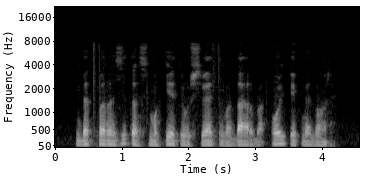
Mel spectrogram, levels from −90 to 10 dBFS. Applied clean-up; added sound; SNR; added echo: neural separator model SepFormer DNS4.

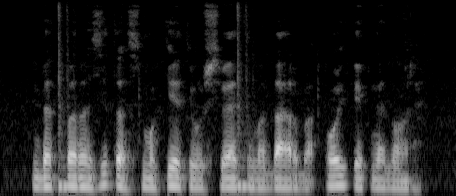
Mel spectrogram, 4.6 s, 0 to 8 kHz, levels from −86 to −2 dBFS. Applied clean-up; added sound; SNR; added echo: none; Thump, thud; 14 dB; none.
